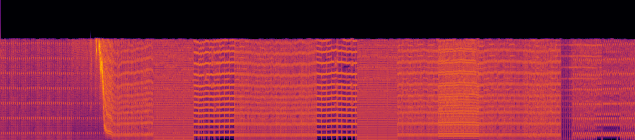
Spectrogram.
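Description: Mini Lunetta synthesizer made of CMOS logic chips, heard raw with no effects, playing harsh buzzy square-wave tones that switch back and forth in stepped, glitchy patterns. A fast downward pitch sweep comes about a second in, and two stretches of rapid clicking pulses follow, with a short dropout near the end.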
